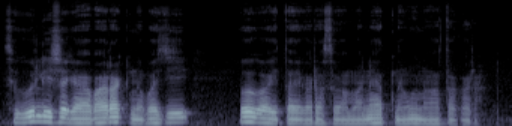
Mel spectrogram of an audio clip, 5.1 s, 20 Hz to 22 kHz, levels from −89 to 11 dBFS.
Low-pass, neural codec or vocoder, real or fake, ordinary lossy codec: none; none; real; none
